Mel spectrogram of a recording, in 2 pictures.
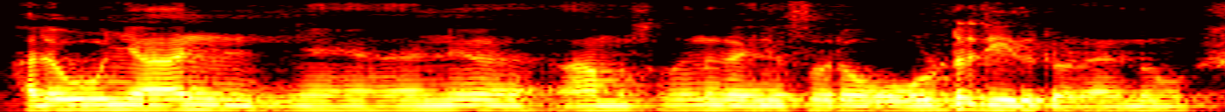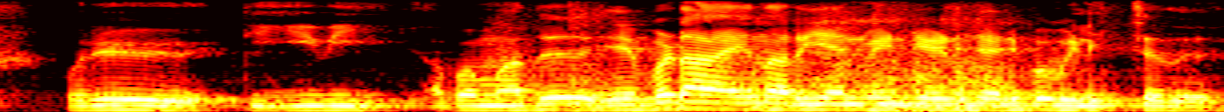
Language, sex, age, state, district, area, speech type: Malayalam, male, 18-30, Kerala, Wayanad, rural, spontaneous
